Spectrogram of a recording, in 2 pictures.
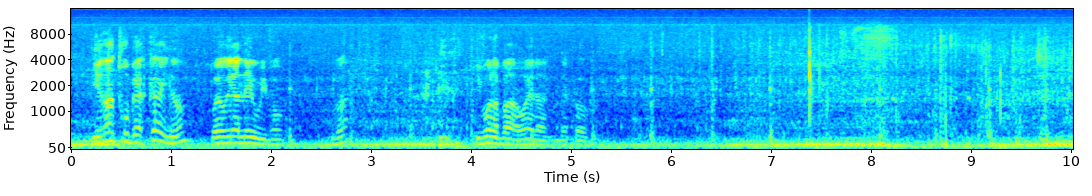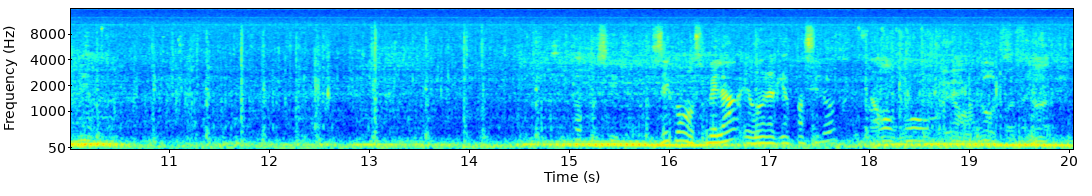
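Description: A heavy truck engine rumbles steadily as the truck drives ahead.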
